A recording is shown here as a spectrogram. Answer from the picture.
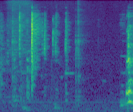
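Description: Small group applause from two or three people, a quick run of thin claps that dies away after about a second.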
